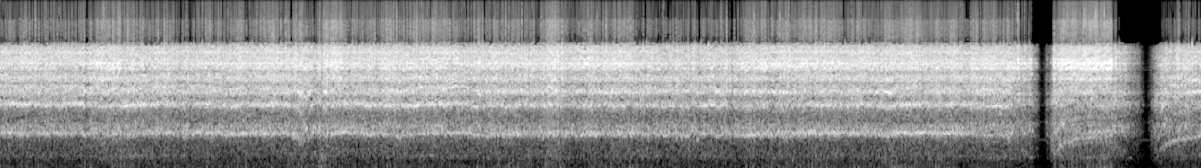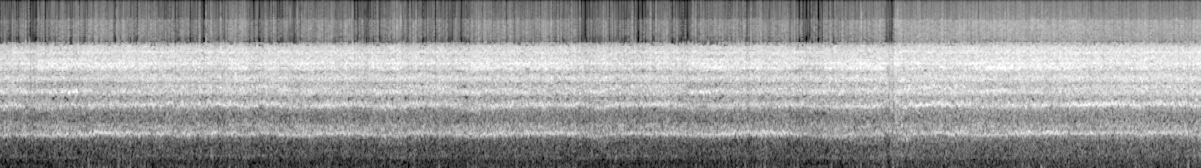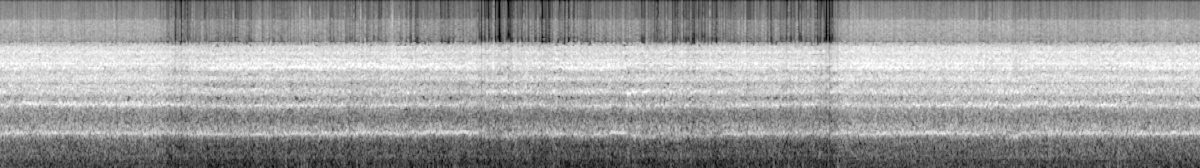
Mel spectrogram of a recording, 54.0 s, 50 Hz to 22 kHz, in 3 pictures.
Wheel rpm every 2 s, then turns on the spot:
230, 230, 230, 230, 220, 220, 240, 150, 130, 220, 230, 230, 230, 230, 220, 210, 230, 230, 230, 220, 210, 220, 220, 230, 230, 230, 230.
none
